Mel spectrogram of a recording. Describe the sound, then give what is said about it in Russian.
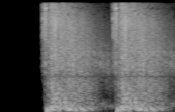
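Two sharp pistol gunshots fired across a forest clearing, each a loud, abrupt crack that trails off into a fading rumble, spaced about a second apart after a moment of silence. “Прозвучали два выстрела.”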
